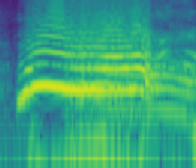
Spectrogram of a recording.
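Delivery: retold high gasping scream; loud startled "Ah!"; shocked scream.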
